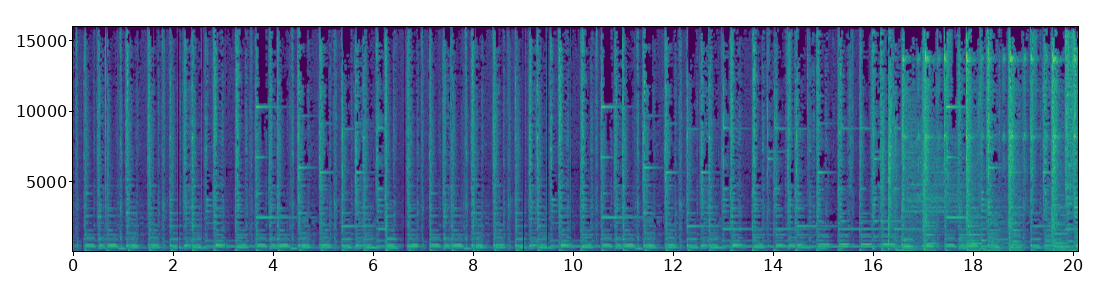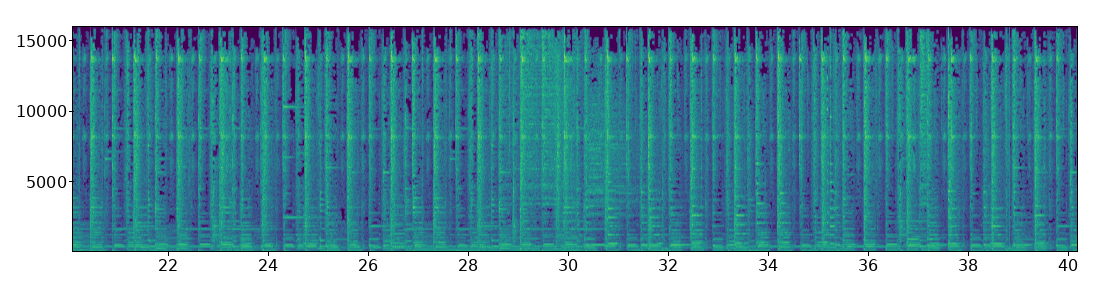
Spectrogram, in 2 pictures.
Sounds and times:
Music: 0:00.0 - 0:40.1.

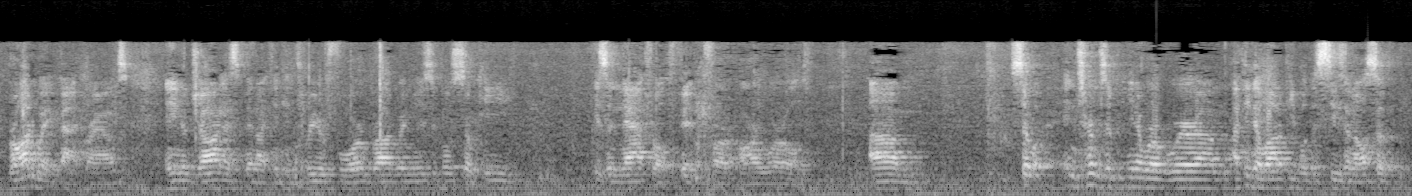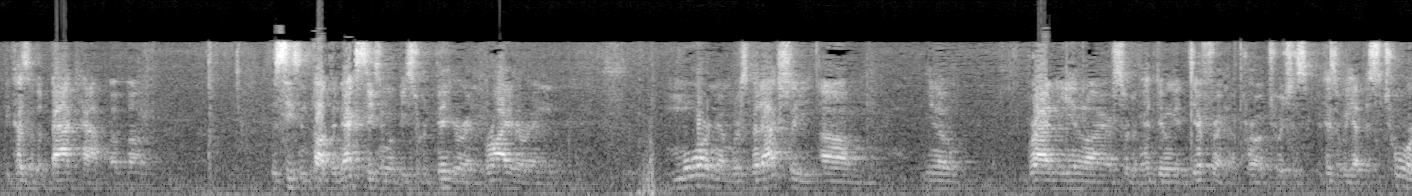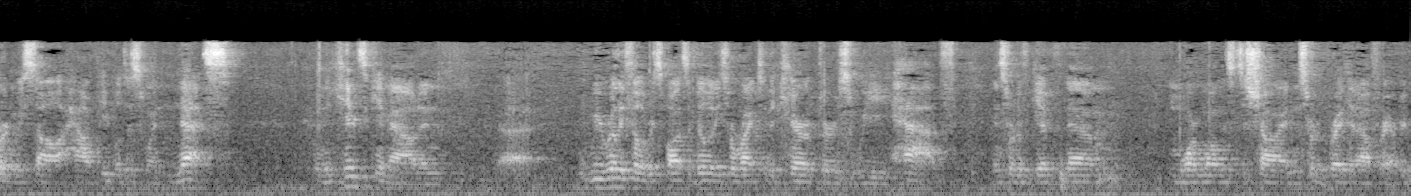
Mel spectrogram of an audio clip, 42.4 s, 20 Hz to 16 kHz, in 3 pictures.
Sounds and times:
Speech: 0:00.0 - 0:05.2, 0:06.0 - 0:09.4, 0:10.1 - 0:15.8, 0:16.8 - 0:19.8, 0:20.8 - 0:30.7, 0:31.4 - 0:42.3.

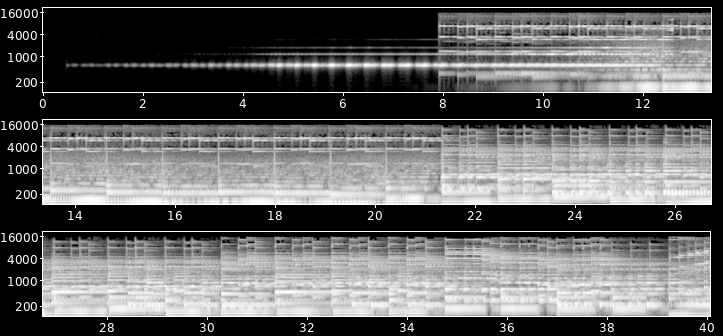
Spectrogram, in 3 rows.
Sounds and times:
Music: 0:00.5 - 0:40.0.

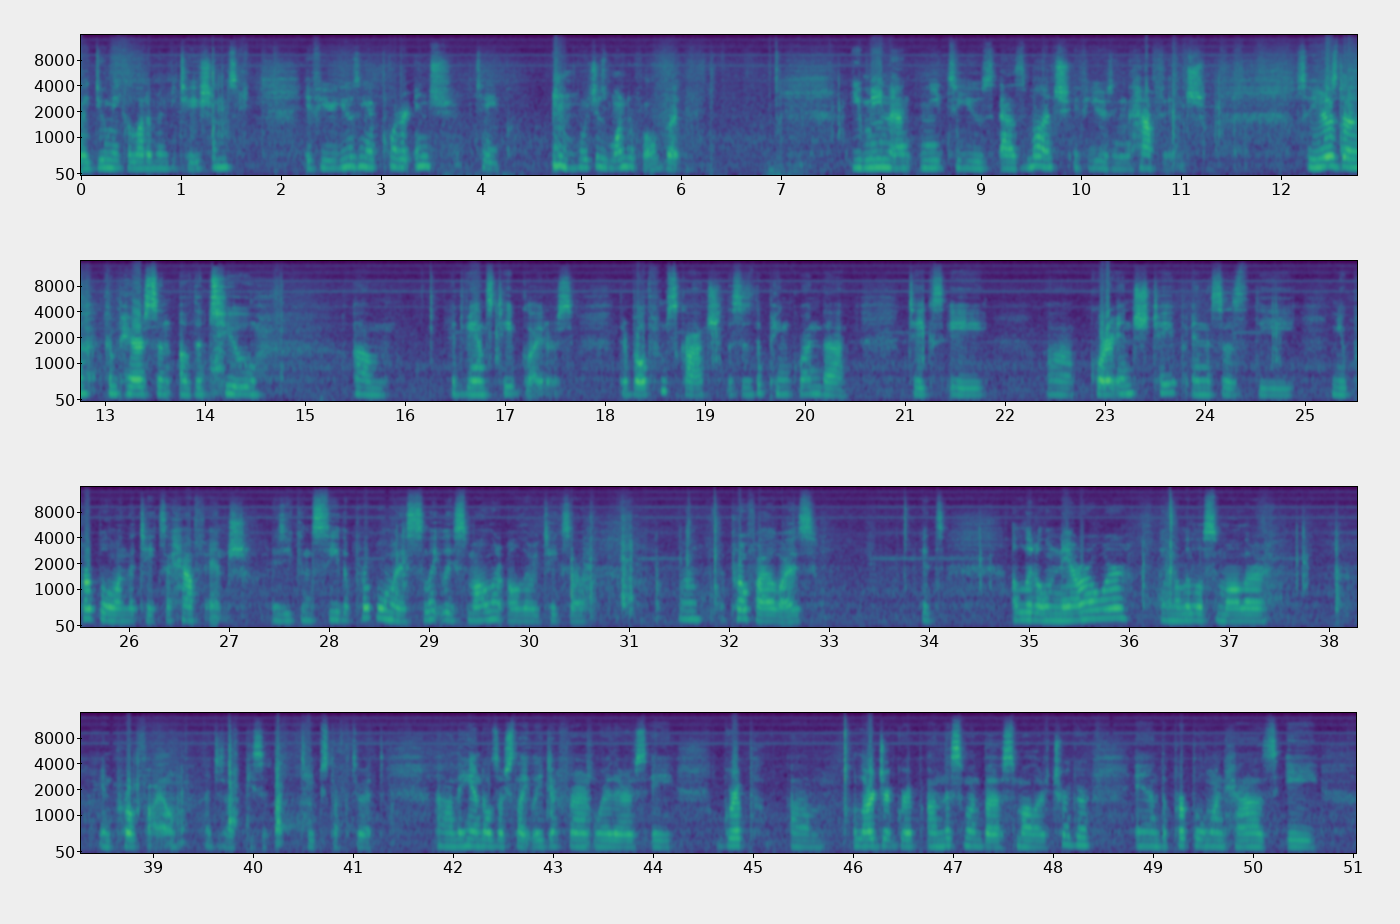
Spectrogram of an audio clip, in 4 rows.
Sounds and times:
Speech: 0:00.0 - 0:06.1, 0:07.7 - 0:11.3, 0:12.2 - 0:14.6, 0:15.5 - 0:21.8, 0:22.4 - 0:30.6, 0:31.5 - 0:32.9, 0:33.9 - 0:34.2, 0:34.8 - 0:37.5, 0:38.4 - 0:50.7
Inside, small room: 0:00.0 - 0:51.0.

